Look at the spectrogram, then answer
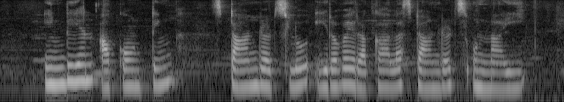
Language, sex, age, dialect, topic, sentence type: Telugu, female, 18-24, Southern, banking, statement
